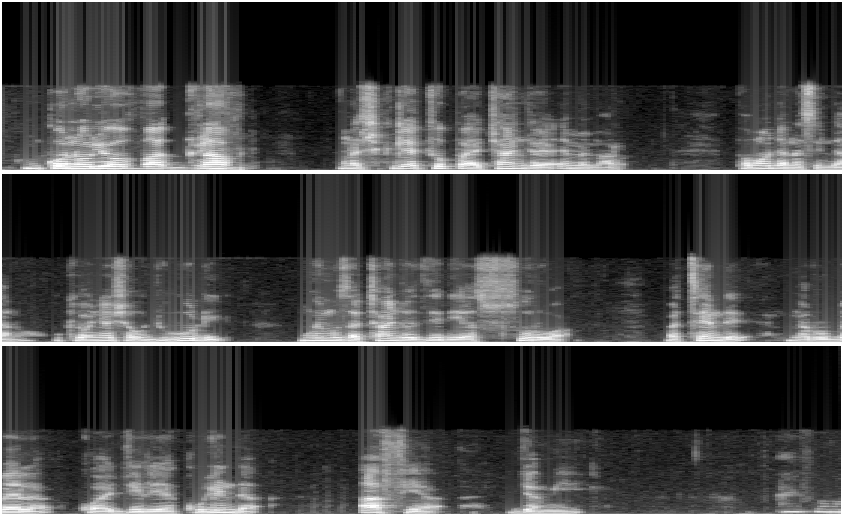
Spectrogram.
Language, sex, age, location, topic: Swahili, male, 18-24, Wajir, health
